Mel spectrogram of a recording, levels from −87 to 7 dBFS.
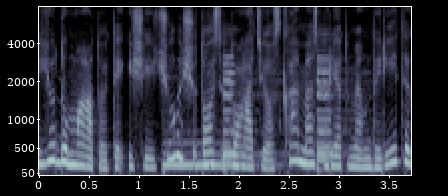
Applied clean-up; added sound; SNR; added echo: none; Electric guitar; 5 dB; none.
